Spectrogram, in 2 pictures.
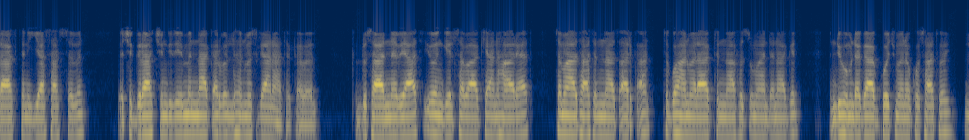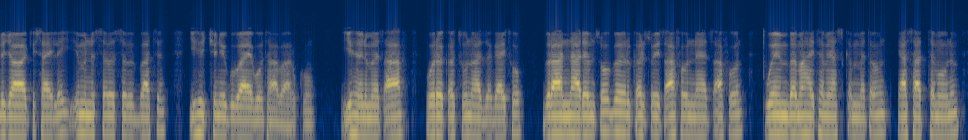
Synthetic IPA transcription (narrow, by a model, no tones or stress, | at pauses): ak̚t̪ʰɨnɨjːasasːəβɨn | bə̰t͡ʃɪɡːɨɾat͡ʃːɪnɡize̞jɛmːɨnːakʼəɾβɨlːɨhɨnmɨsɡanat̪ʰəkʼə̰βəl | kʼɨd̪ːusanːəβjat̪jɛwɔŋɡe̞lsəβakʰejanɦawaɾjat̪ː | ɨmat̪ʰat̪ɨnːasʼaɾkʼa̰nt̪ʰɨɡohanməlak̚t̪ʰɨnːafɨsʼumand̪ənaɡɨl | ʔɨnd̪ihumd̪əɡaɡːo̞t͡ʃːmənəkʰo̞sat̪ʰo̞jlɨd͡ʒawakʼisajləjjɛmːɨnːɨsːəβəsːəβɨbːat̪ʰɨn | jɪhɨt͡ʃːɪnjɛɡuβaje̞βo̞t̪ʰaβaɾkʰu | jɪɦɨnməsʼaf | wɔɾəkʼət̪ʰunazːəɡad͡ʒt̪ʰo̞ | bɨɾaɨnːad̪əmsʼo̞bəɨɾɨkʼəɾsʼojɛsʼafəwɨnːajasʼa̰fəwn | wɔjɪmbəmahajt̪ʰəmjaskʼəmːət̪ʼəwnjasat̪ʰːəməwnɨmː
